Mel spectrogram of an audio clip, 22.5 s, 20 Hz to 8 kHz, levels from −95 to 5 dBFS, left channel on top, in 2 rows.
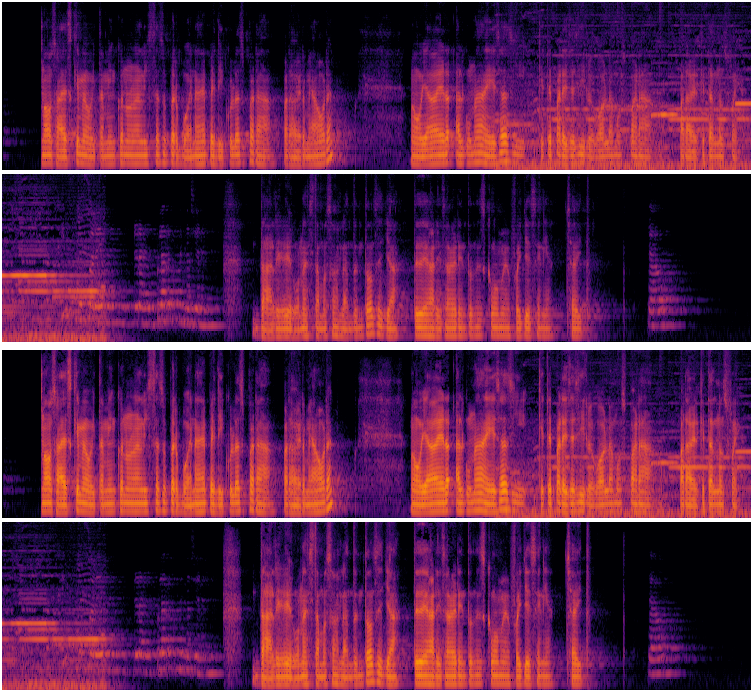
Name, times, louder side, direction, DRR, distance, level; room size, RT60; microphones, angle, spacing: voice 1, 0.6-5.0 5.5-5.9 6.1-9.9 10.2-11.1 14.6-20.0, right 4 dB, 85° right, 0.8 m, -28 dB
sound 1, 7.4-12.8, left 2 dB, 20° left, 1.9 m, -35 dB
voice 2, 12.1-14.4 20.9-21.2, left 1 dB, 75° left, 5.0 m, -44 dB
25.5 x 23.5 x 6.9 m
head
